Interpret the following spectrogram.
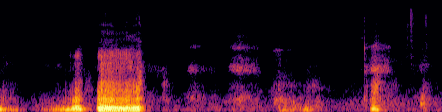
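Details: A Labrador Retriever puppy tugging at a blanket gives one loud, low, rumbling growl lasting almost a second, followed by softer snuffles and breathing, with a Hindi-speaking voice urging it to let go.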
